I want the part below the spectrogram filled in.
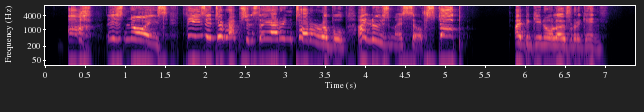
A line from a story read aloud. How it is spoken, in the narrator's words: The noise they made disconcerted the singer, cried angrily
